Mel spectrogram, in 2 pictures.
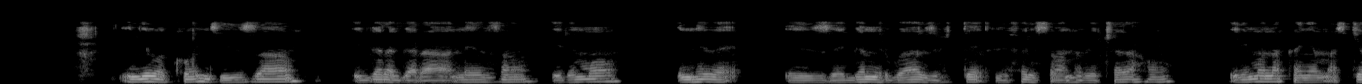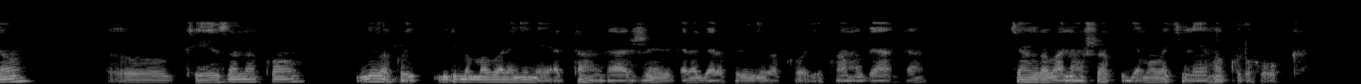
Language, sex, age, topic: Kinyarwanda, male, 18-24, health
